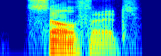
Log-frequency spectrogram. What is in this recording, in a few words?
"sulphate", British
